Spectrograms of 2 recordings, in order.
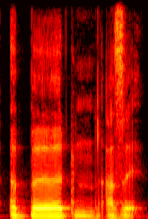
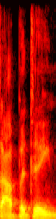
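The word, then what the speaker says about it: abrdn: I mean, it reminds me of when Aberdeen Asset Management rebranded themselves as a burden, they still say it's pronounced Aberdeen, but it's just ABDN, isn't it?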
